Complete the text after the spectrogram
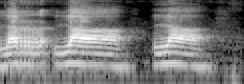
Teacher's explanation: जब जीभ के पार्श्व भाग में साइड से थोड़ी हवा निकलती है, इसलिए उसे पार्श्विक व्यंजन कहते हैं।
